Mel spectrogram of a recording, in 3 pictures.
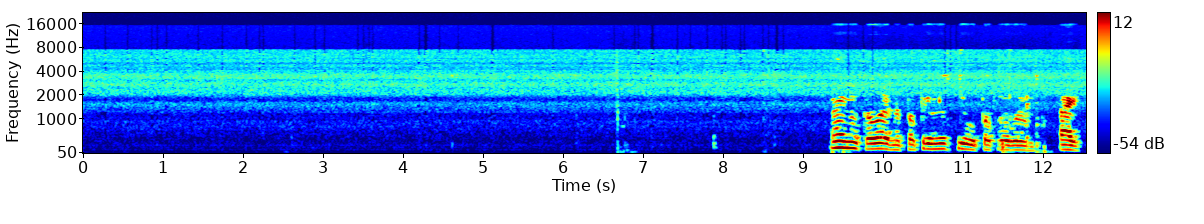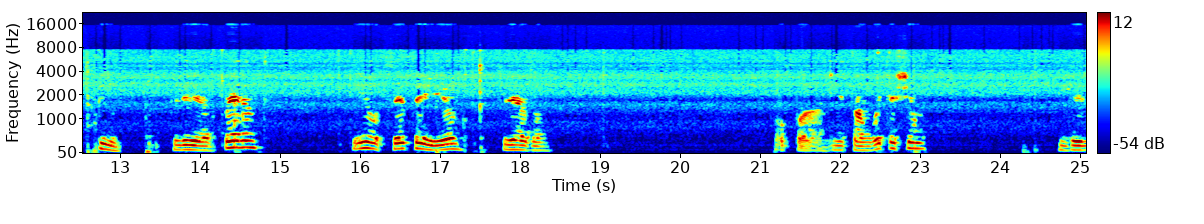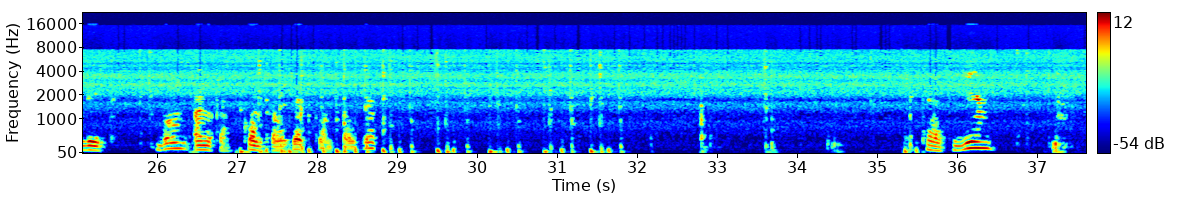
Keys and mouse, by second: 4.6-6.1 middle drag, 6.7 KP_1, 8.3 click, 9.3 e, 10.7 click, 11.3 click, 12.5 alt+p, 18.2 middle click, 21.1 middle click, 22.3 click, 24.2 Delete, 27.2 ctrl+z, 27.8 ctrl+z, 28.3 ctrl+z, 28.9 ctrl+z, 29.6 ctrl+z, 30.2 ctrl+z, 30.8 ctrl+z, 31.5 ctrl+z, 33.6 KP_1, 35.3 e, 37.2 middle click.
